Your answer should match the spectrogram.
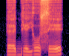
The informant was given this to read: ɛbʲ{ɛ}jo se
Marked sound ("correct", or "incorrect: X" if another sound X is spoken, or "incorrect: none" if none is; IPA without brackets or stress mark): correct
